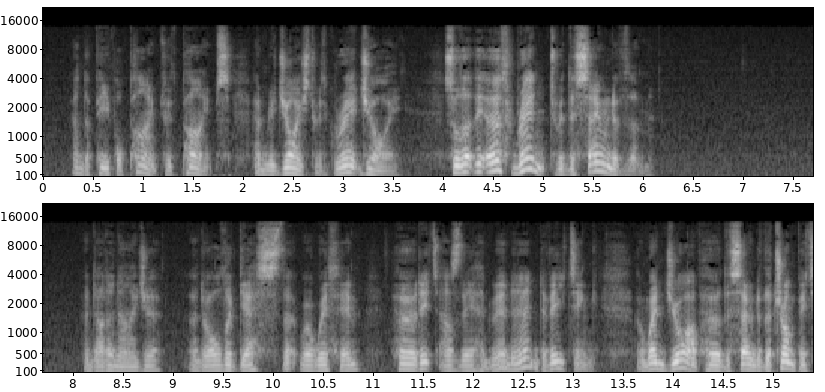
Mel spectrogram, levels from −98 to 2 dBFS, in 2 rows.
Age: 40-59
